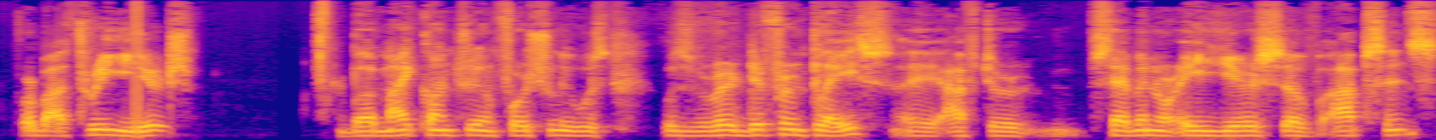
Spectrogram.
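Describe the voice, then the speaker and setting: Man's medium-pitched voice in a Spanish accent, fairly quick and fairly even in intonation, with a dry, close sound and no echo. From Venezuela. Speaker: surgeon. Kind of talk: interview. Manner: halting, many repetitions.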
